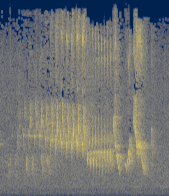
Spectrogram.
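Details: A common chaffinch singing. A bright, accelerating series of sharp repeated notes drops into a lower rattling trill, then ends in a quick descending flourish, over steady outdoor background noise.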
